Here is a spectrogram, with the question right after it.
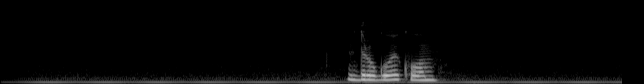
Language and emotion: Russian, neutral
